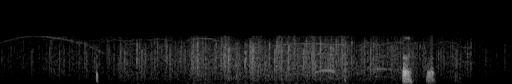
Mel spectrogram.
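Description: A recording of applause: a crowd applauds with a dense patter of clapping that swells and holds steady, a whistle rising at the start and a few sharp louder claps standing out near the end.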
